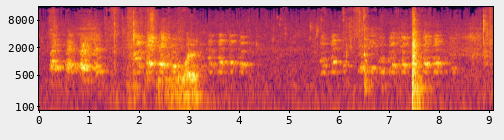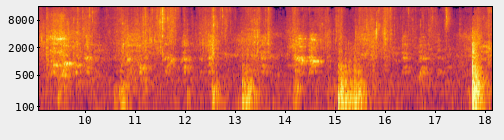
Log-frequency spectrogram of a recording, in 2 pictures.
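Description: Gloved hands kneading and pressing wet clay onto a stone slab, with several dull thumps as it is patted down; the loudest comes at the very end.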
